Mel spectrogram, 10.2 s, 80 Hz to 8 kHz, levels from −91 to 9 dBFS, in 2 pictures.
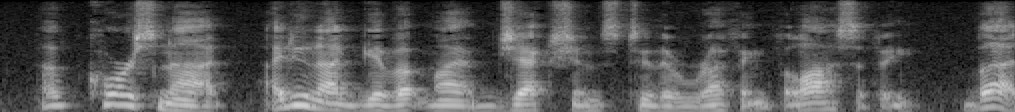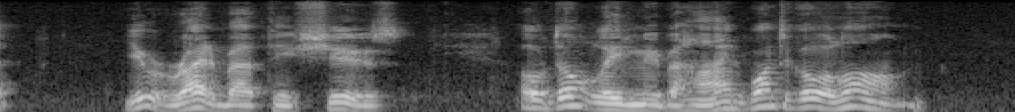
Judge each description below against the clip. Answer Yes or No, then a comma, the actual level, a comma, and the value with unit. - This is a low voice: Yes, low, 110 Hz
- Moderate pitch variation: No, wide, 8.1 semitones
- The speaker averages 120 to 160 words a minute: No, average, 175 wpm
